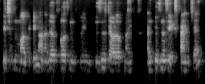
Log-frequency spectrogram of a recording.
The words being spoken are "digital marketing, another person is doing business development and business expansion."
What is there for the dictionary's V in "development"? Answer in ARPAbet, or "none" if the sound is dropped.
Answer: none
